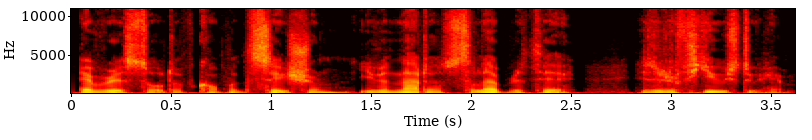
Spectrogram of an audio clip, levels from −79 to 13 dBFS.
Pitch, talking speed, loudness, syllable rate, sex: 90 Hz, 200 wpm, -22 LUFS, 7.1 syllables/s, male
